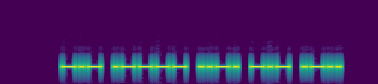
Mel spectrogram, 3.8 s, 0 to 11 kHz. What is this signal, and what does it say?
Morse code, heard as a keyed tone, about 33 wpm, 700 Hz. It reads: K1FKL
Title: Speed Racing - USA 1x3 Call Signs 28wpm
